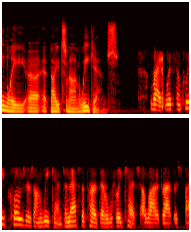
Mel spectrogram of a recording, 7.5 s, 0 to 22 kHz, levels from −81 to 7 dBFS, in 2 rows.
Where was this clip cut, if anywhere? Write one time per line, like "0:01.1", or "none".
none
